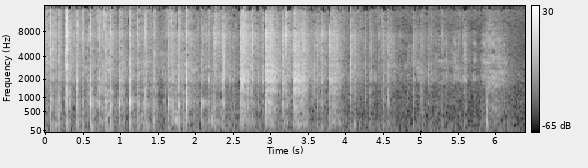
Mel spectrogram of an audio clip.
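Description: Hooves of a black horse offered for sale in a Kyrgyz village clip-clop in a quick, steady rhythm on hard ground, moderately close, then fade and slow toward the end.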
